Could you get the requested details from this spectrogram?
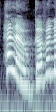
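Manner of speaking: loud, high, hammed-up British accent; bad British accent. Greeting a live viewer from London, bad British accent. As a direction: greet them in an exaggerated, badly faked British accent. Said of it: "Why does my accent sound so bad".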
